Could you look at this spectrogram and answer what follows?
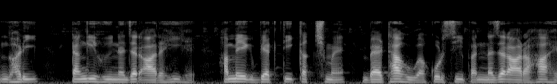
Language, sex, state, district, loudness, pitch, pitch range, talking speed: Hindi, male, Chhattisgarh, Bilaspur, -25 LUFS, 115 Hz, 110-125 Hz, 215 wpm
